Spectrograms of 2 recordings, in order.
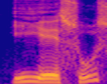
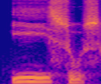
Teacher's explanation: Ainda no comecinho do cristianismo era comum pronunciar essa letra como E, mas nos primeiros séculos do cristianismo essa letra mudou, esse som de E mudou para I. Então, você pode pronunciar tanto Jesus com E, Jesus, como também Isus com I, Isus.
